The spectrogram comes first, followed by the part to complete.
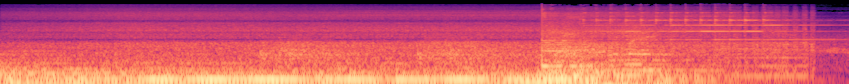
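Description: Live concert music heard through a phone microphone in a large venue, a dense, loud wash dominated by heavy bass. About five seconds in it switches abruptly to music with clear held notes, which fades toward the end.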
